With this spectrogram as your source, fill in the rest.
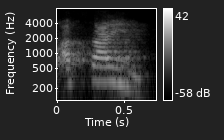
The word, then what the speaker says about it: assign: What is silent in this word? Assign.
